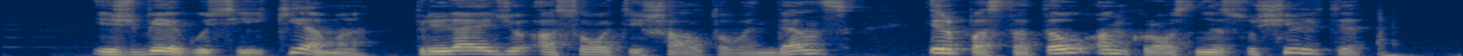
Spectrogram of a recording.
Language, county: Lithuanian, Vilnius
